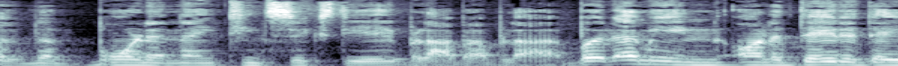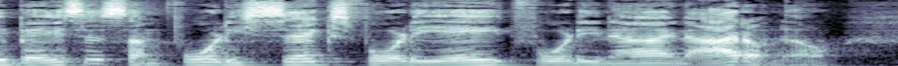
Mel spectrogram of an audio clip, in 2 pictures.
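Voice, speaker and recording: A man's very fast, animated delivery at medium pitch, with lively intonation, vocal fry and hardly any pauses. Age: 40s. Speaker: podcast host. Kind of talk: solo podcast commentary.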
